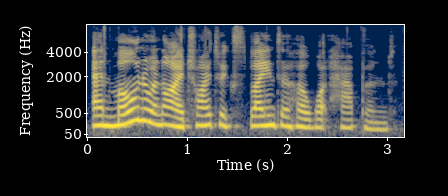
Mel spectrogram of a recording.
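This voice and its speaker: A woman narrating true ghost stories in a soft, conversational way. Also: medium pitch, lively intonation, normal speed, no echo. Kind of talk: storytelling narration.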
